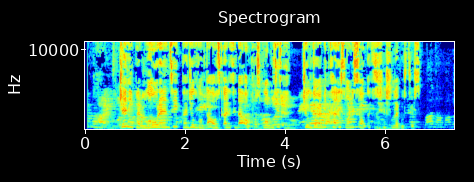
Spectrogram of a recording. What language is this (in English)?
Georgian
